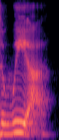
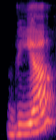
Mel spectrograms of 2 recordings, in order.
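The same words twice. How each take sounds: First: The word begins with a W sound. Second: The word begins with a V sound.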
